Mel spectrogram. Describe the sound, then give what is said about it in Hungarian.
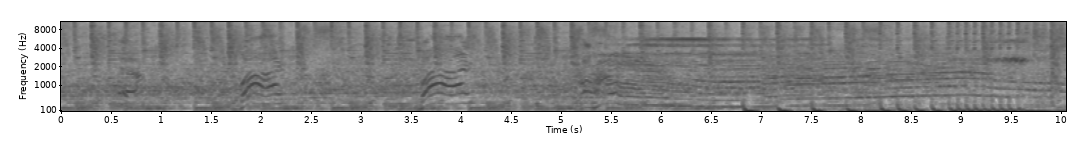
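An old jalopy car sputters and revs loudly, then pulls away with a whine of its engine, while voices carry on under the noise. “Mas é por causa desse calhambeque, sabe?”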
